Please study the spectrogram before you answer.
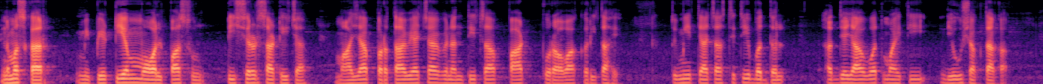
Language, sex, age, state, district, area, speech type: Marathi, male, 30-45, Maharashtra, Osmanabad, rural, read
